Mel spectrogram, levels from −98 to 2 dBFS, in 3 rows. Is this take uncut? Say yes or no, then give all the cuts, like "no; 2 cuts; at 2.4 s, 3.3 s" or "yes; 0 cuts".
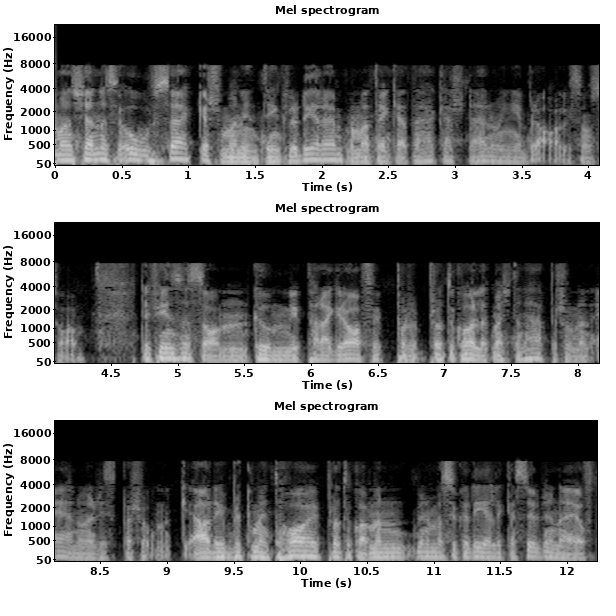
no; 3 cuts; at 1.2 s, 2.2 s, 7.5 s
